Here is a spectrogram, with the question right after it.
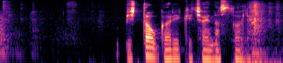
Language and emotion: Russian, neutral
